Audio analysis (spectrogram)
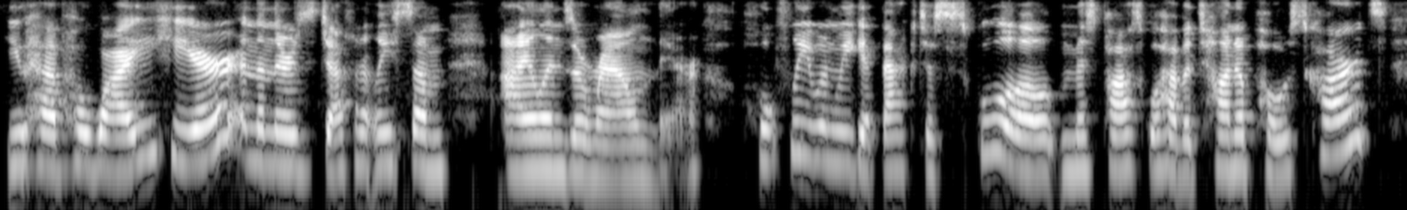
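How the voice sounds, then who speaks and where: A woman teacher reading a book aloud to fourth graders, pausing to explain and prompting them to notice and wonder. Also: fairly high pitch, fairly bright tone. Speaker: elementary school teacher. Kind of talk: read-aloud lesson for fourth graders, explaining as she goes.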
